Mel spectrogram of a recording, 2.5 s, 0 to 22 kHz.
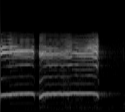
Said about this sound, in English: I knew what it was. I knew that my pig had given birth to my piglets. There they are. 3 months, 3 weeks, 3 days, and about 3 hours. She gave birth to 11 little piglets.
